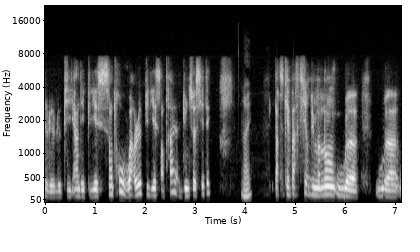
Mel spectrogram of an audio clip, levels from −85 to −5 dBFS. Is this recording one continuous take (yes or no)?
yes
